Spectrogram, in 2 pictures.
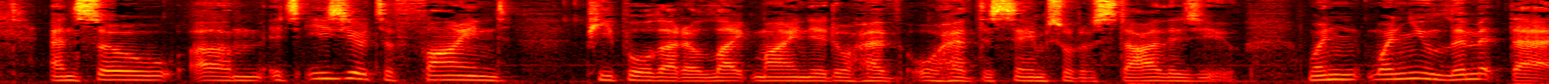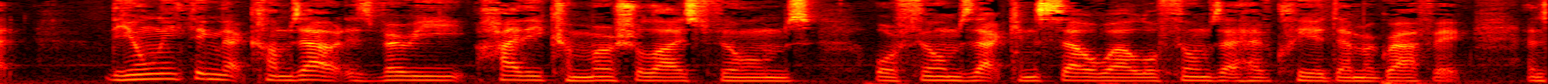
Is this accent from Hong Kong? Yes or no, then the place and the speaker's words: yes; Hong Kong; born there; I was born in Hong Kong. I am, you know, classic third culture. My dad's English Kiwi. My mom's born in Hong Kong, but she's Filipino.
